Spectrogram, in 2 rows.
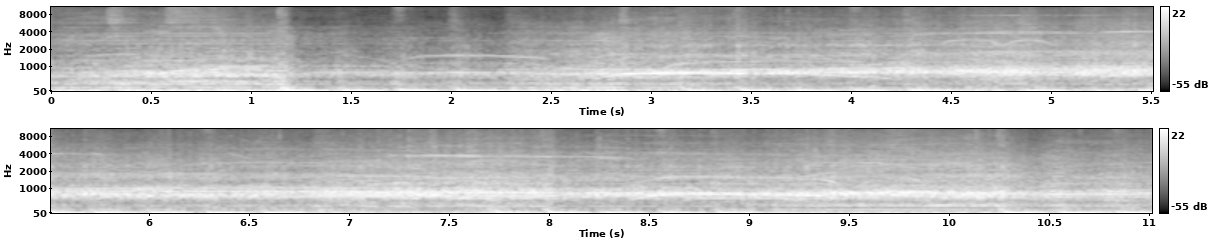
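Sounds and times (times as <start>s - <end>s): crowd cheering: 0.0s - 11.0s
loud music over a concert pa: 0.0s - 11.0s.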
